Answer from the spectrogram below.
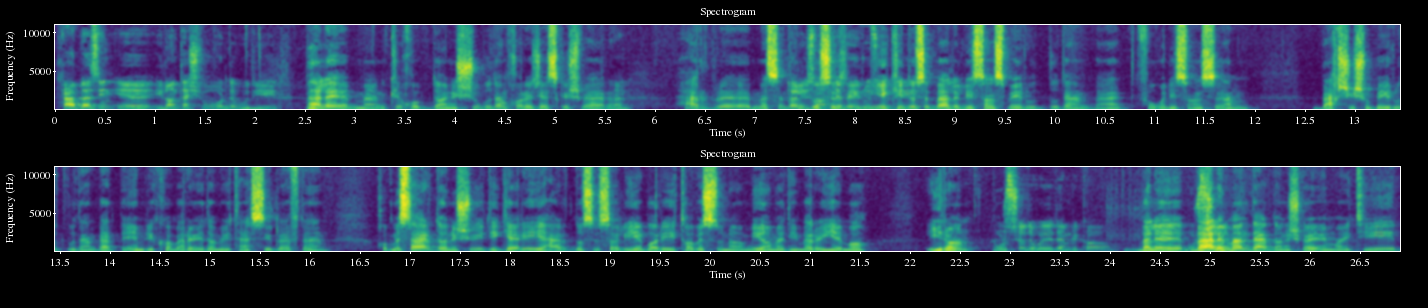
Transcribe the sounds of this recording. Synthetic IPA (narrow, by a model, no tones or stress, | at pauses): ɢ̥æblæziːniːɾɒːnt̪ʰæʃɾifovoɾd̪ebuːd̪id̪ | b̥æle̞mæncʲʰe̞xob̚d̪ɒːne̞ʃd͡ʒuːbuːd̪æmxɒːɾe̞d͡ʒæz̥kʲʰe̞ʃvæɾ | hæɾmæsælænd̪oseɾujekʰid̪osbæːleliːsɒːnsbe̞jɾuːd̪̚buːd̪æmbæːd̪̥foɣoliːsɒːnsæm | bæxʃiːʃobe̞jɾuːt̪̚buːd̪æmbæːd̪̚beʔemɾiːkʰɒːbæɾɒːjeed̪ɒːmejet̪ʰæhsiːɾːæft̪æm | χo̞bmeslehæɾd̪ɒːne̞ʃd͡ʒuːjed̪iːɟæɾiːɦæɾd̪ose̞sɒːliːje̞bɒːɾiːt̪ʰɒːbe̞st̪uːnɒːmijɒːmæd̪iːmbæɾɒːjejemɒːh | iːɾɒːnbuɾʃod̪ebud̪id̪emɾiːkʰɒbæːlebælemænd̪æɾd̪ɒːneʃɡ̥ɒːheemɒjt̪ʰi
